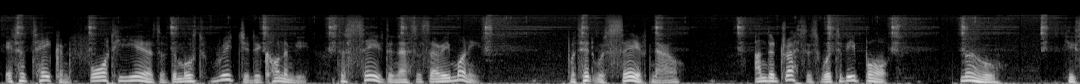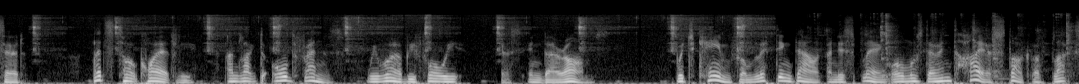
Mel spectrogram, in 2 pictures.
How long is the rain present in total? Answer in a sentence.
The rain can't be heard in this clip.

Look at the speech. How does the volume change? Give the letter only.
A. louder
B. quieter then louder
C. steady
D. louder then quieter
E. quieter
C.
